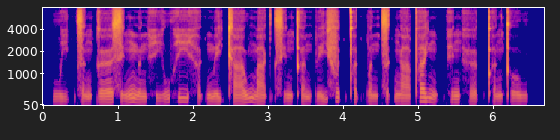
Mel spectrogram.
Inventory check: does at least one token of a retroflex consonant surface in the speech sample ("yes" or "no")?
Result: no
